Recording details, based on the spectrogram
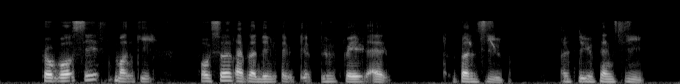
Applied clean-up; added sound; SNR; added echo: neural diffusion model UNIVERSE++.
